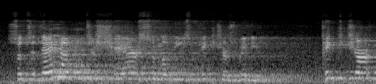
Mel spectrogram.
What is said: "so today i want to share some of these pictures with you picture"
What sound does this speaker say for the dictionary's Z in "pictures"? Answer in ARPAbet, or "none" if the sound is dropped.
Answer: Z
